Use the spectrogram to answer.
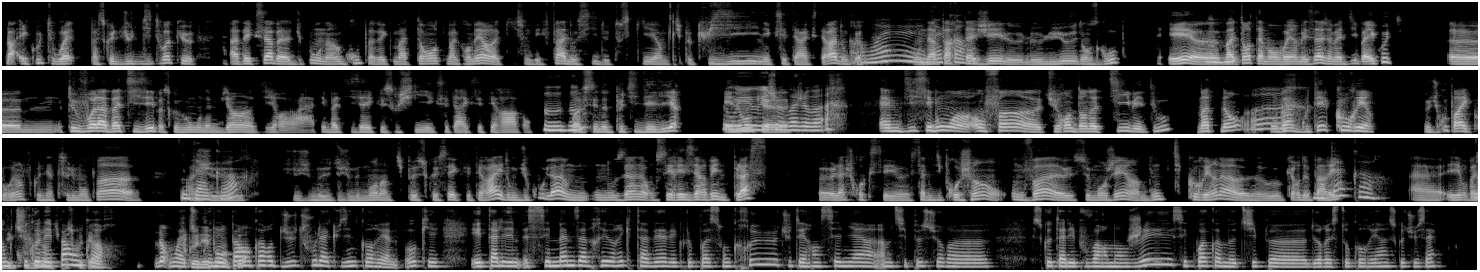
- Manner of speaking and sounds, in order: stressed: "cuisine"; chuckle
- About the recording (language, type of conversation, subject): French, podcast, Quelle découverte de cuisine de rue t’a le plus marqué ?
